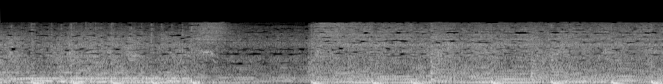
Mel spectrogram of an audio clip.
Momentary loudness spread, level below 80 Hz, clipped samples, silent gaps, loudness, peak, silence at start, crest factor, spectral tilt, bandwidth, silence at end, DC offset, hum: 8 LU; -18 dBFS; under 0.1%; none; -15 LUFS; 0 dBFS; 0 s; 14 dB; -5.5 dB/octave; 7.6 kHz; 0 s; under 0.1%; none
